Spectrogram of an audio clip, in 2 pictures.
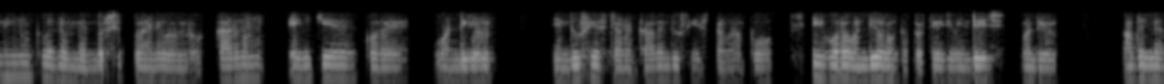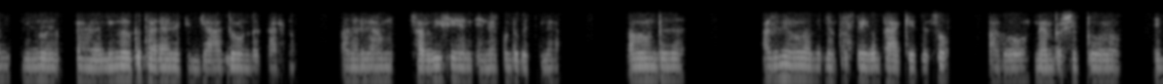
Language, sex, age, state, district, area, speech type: Malayalam, male, 18-30, Kerala, Idukki, rural, conversation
